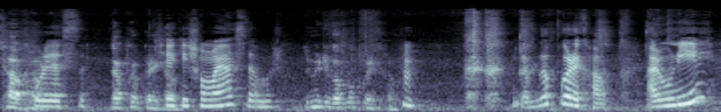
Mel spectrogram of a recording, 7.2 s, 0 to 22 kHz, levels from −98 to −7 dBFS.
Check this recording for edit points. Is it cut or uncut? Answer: uncut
